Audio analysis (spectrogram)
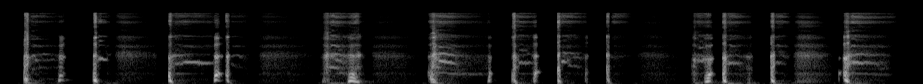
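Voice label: "kuai4 le4", Chinese; HSK; HSK2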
